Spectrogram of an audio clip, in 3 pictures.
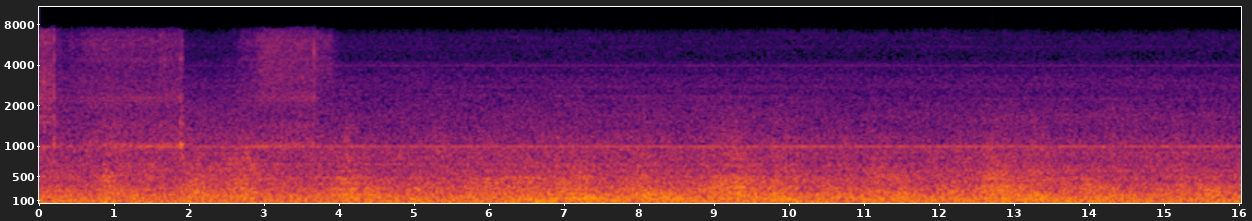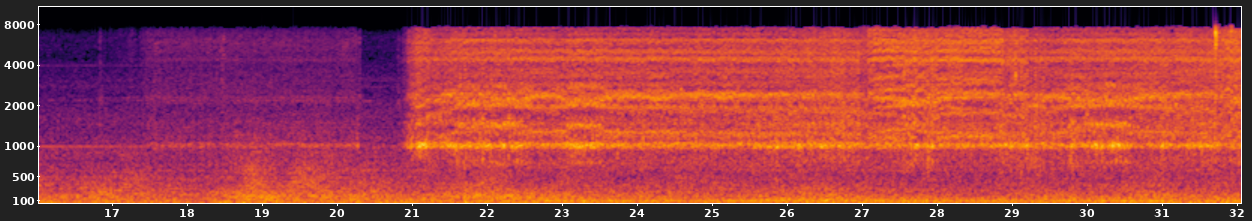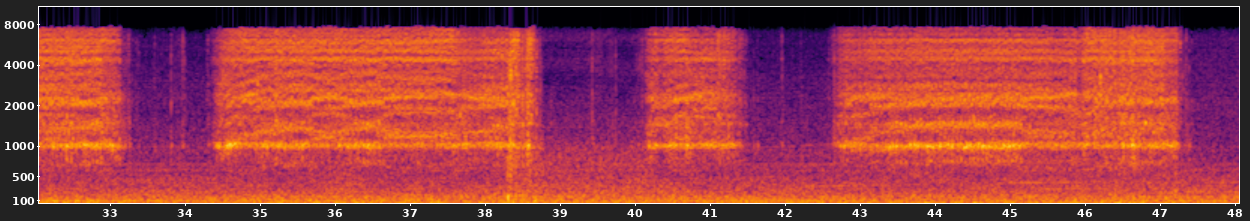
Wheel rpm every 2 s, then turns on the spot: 20, 10, 0, 0, 0, 0, 0, 0, 0, 20, 80, 160, 160, 160, 160, 160, 70, 120, 160, 70, 70, 90, 160, 100.
0-4 18-20 32-34 38-40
